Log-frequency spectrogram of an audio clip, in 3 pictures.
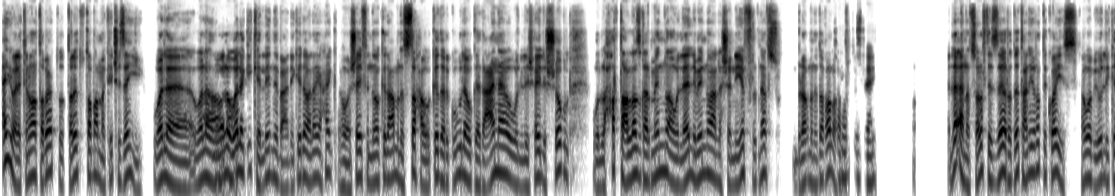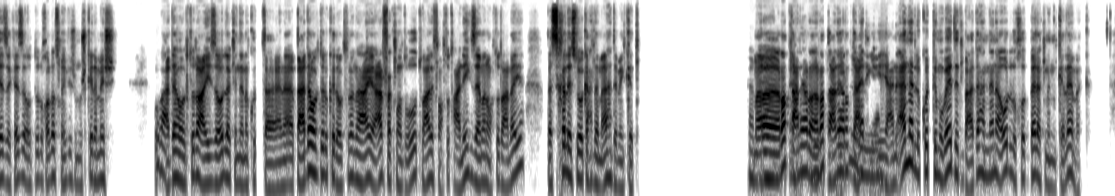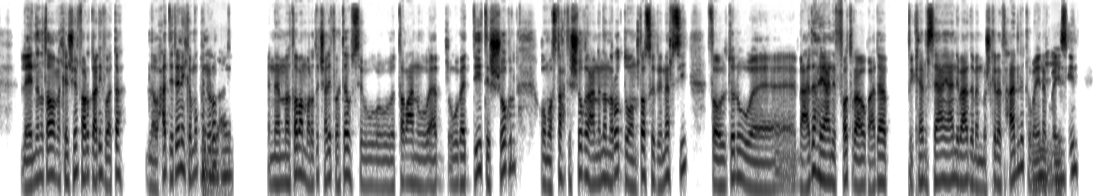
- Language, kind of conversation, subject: Arabic, podcast, إزاي تدي نقد بنّاء من غير ما تجرح مشاعر حد؟
- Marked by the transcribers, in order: tapping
